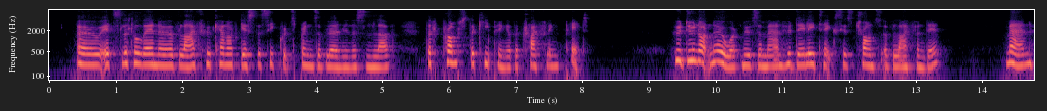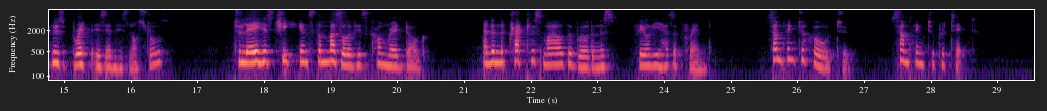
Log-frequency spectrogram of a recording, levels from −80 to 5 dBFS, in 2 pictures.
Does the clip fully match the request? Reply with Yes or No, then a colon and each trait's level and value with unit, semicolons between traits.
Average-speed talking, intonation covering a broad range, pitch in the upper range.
No: average, 160 wpm; average, 3.2 semitones; high, 210 Hz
